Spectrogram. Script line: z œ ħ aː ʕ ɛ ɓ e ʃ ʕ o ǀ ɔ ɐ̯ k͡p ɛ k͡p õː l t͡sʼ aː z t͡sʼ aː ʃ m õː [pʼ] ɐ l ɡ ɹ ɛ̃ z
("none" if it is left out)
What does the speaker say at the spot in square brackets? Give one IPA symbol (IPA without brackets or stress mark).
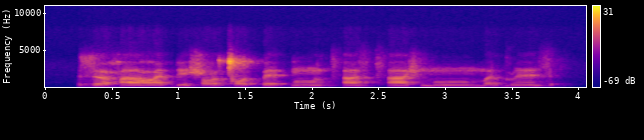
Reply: m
